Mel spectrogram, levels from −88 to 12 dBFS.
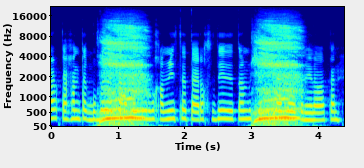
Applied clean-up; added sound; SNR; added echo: none; Breathing; -4 dB; none.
